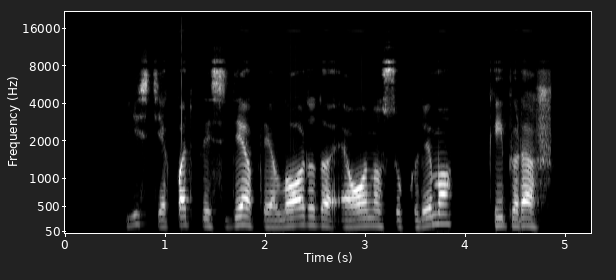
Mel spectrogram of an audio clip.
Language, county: Lithuanian, Klaipėda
